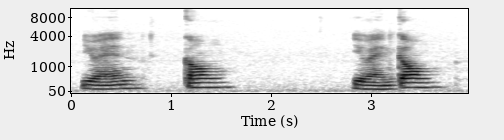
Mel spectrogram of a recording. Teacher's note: so that Yu is the second tone the rising tone and gong is the first tone the high tone · And then the next one we have is the subsystem of Yuan Gong, the first one that we are usually introduced to, and that's called Yuan Gong, Yuan Gong. So that Yuan is the second tone, the rising tone, and Gong is the first tone, the high tone.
